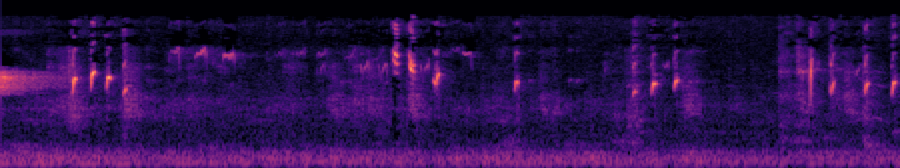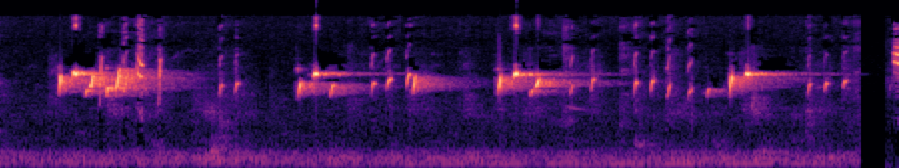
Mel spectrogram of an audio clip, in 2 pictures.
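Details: Goldfinch song meant for training songbirds: scattered thin tinkling notes at first, then tinkling twittered phrases in short bursts during the second half, with a clean, quiet background.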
